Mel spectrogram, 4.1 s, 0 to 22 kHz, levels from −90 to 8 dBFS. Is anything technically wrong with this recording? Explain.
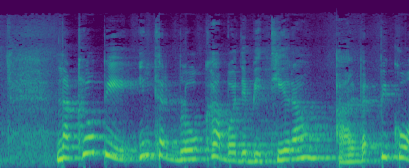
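Yes. Throughout the speech there is gain pumping: loud and soft parts end up closer in level, with the level swinging by around 20 dB, so everything sounds squashed. The likely cause is input gain set far too high, with a fast limiter clamping down on each peak.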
